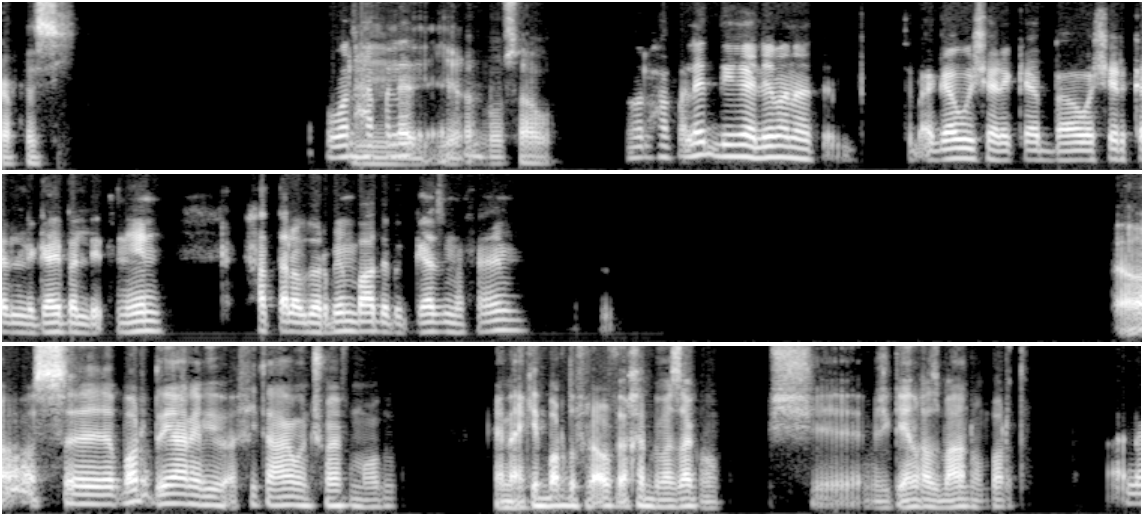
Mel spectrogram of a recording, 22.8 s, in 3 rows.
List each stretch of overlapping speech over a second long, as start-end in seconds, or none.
none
